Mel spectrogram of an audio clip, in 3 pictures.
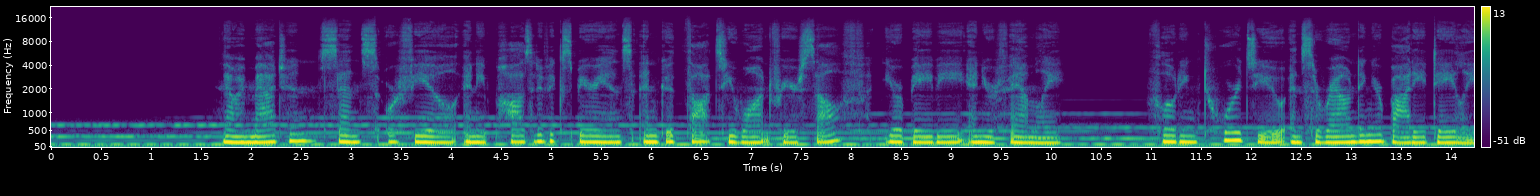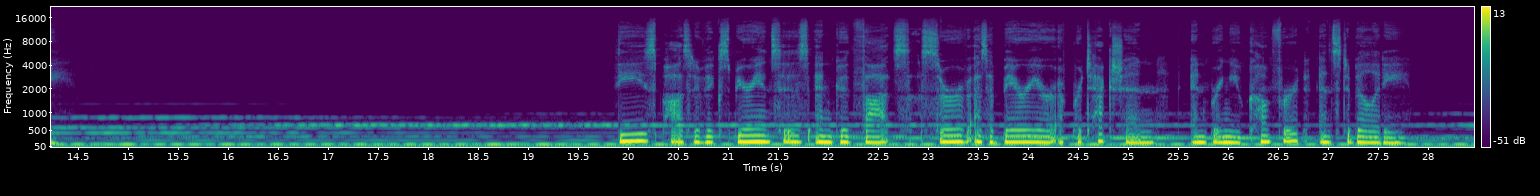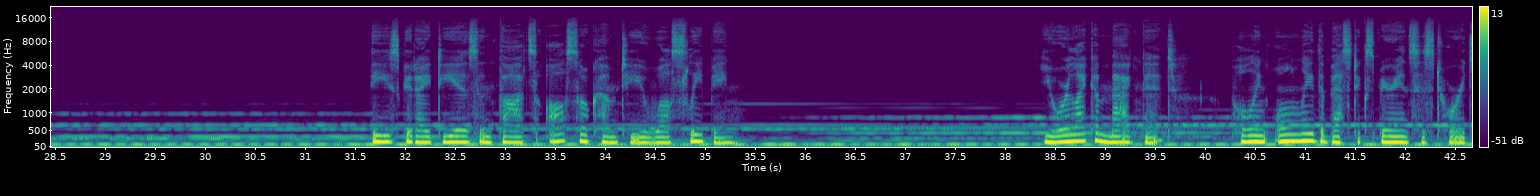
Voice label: Affirmations Subliminal Night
